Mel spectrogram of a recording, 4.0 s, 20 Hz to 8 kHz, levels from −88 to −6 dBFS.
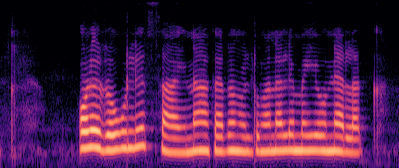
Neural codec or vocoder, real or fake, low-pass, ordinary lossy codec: codec, 16 kHz, 4 kbps, FunCodec, trained on LibriTTS, 50 frames a second; fake; none; none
